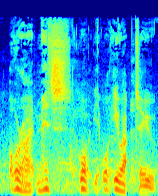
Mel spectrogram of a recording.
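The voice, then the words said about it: Put-on Cockney accent. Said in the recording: “In a kind of Cockney accent, obviously.”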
